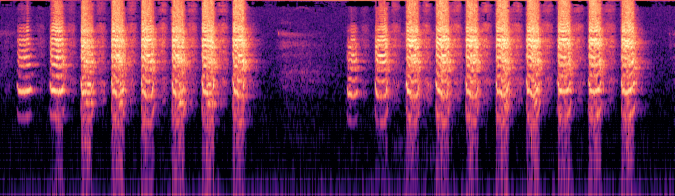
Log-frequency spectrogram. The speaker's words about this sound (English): I can hear the turkey in there.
